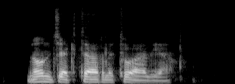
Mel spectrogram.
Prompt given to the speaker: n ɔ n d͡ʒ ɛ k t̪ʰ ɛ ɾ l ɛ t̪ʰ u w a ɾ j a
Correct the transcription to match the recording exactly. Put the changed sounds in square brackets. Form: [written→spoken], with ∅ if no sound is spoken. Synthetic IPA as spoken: n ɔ n d͡ʒ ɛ k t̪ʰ [ɛ→a] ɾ l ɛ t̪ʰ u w a [ɾ→l] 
